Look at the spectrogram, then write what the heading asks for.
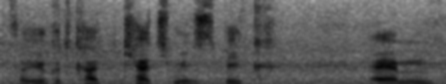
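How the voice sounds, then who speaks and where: Japanese accent guy rambling slowly while walking, lots of ums, city traffic roaring behind him. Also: medium pitch, flat delivery, vocal fry. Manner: thoughtful, halting, many fillers. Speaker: vlogger. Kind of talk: musing monologue while walking. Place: busy city street outdoors. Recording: loud street traffic behind.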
